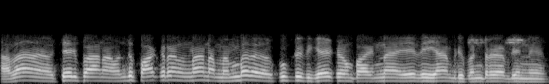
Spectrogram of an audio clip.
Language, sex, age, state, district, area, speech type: Tamil, male, 30-45, Tamil Nadu, Ariyalur, rural, conversation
